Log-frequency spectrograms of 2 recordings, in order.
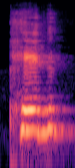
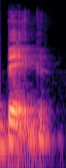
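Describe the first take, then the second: First: "pig" with a strong puff after the p; aspirated p. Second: Said in the usual way. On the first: Shown as a demonstration. Teacher contrasting pig with big in minimal pairs. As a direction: push air on "pig". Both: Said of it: "for the first one".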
